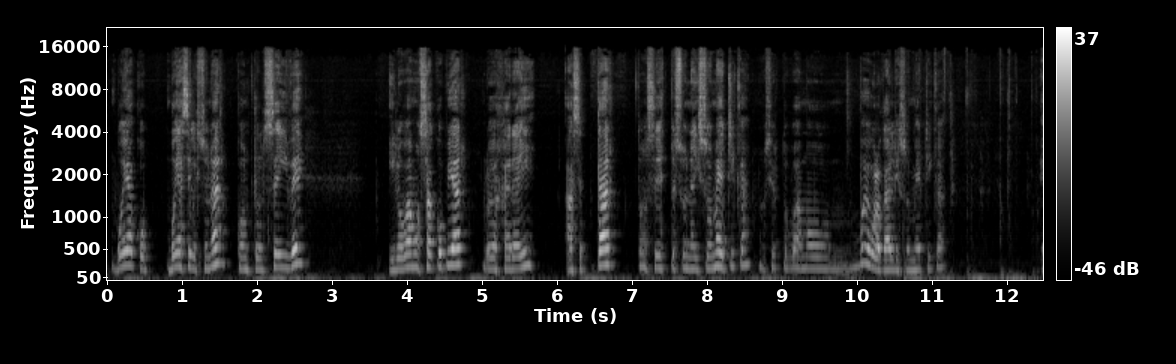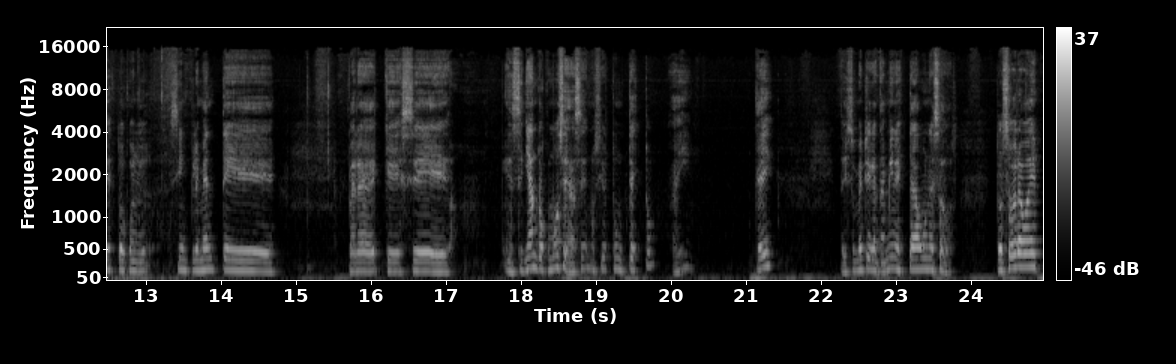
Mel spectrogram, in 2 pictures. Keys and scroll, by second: 2.1 super+c, 2.4 super+v, 10.4-13.7 typing, 15.1 space.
